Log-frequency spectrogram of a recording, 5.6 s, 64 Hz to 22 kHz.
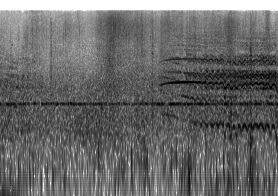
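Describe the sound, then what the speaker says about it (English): A horse in the game Red Dead Redemption 2 whinnies in a rising, wavering call over steady low background rumble, the neigh arriving partway through and lasting a couple of seconds. "There's a horse over there."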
